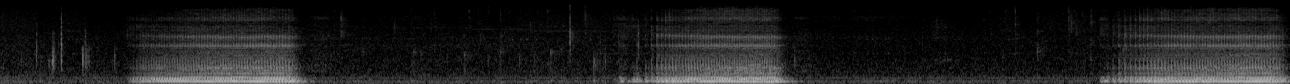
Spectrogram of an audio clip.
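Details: Sleeping French bulldog Baboo snoring through a nap: three deep, buzzy snores, each around one and a half seconds, spaced roughly four to five seconds apart, faint clicks and quiet breaths between.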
